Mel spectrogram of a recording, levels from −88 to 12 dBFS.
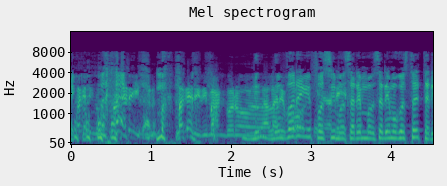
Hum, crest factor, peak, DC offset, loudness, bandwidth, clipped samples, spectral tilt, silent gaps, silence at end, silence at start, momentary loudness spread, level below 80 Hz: none; 18 dB; -4 dBFS; under 0.1%; -21 LUFS; 8.6 kHz; under 0.1%; -4 dB/octave; none; 0 s; 0 s; 4 LU; -50 dBFS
